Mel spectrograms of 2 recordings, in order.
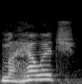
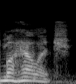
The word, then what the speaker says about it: Mihelich: It is pronounced Mihelich. I am 100% correct. So, Barb, there you go. It is Mihelich.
